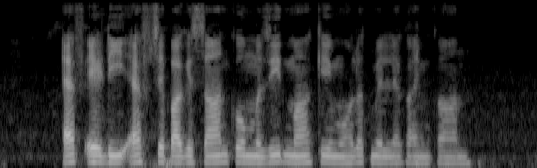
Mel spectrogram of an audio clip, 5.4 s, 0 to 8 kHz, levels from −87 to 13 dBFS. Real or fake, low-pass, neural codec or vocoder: real; 7.2 kHz; none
